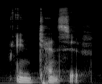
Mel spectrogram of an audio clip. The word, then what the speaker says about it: intensive: But if the stress is after NT, then you have to pronounce the T like a pure T. Intensive.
